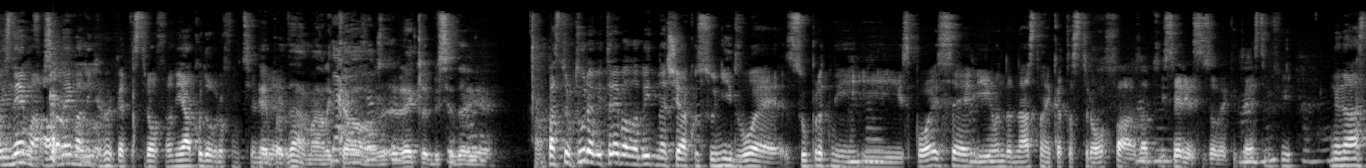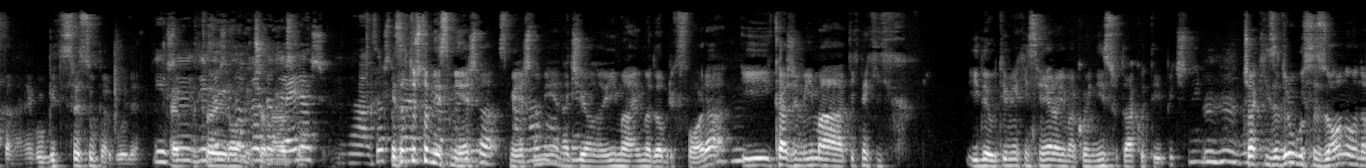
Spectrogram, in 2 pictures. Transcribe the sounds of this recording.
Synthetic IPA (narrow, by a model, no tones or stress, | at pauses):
aline̞ːmaalineːmanikakʋekat̪ast̪ɾo̞ːfeonjaːkod̪o̞bɾofuŋk̚t̪sioneɾapad̪aalikaoɾeklibised̪aje | past̪ɾuk̚t̪uːɾabit̪ɾebalabit̪znaːt͡ʃiako̞suɲiːɣd̪ʋo̞je̞supɾot̪niispo̞jeseio̞nd̪anast̪anekat̪ast̪ɾo̞ːfazat̪oise̞ɾijasezo̞ʋekat̪ast̪ɾofinenast̪aneneɡobit̪i̥sʋe̞supeɾbud̪eojeiɾonit͡ʃaa | ezat̪oʃt̪o̞mijesmjeʃnasmje̞ʃnamijenaːt͡ʃionoimaimad̪o̞bɾixfo̞ɾaikaːʒemimat̪iːxnekix | id̪eut̪iːmnekimsmʲje̞ɾo̞ʋimako̞iniːsut̪ako̞t̪ipit͡ʃnit͡ʃakizad̪ɾuɡusezo̞ːnuna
